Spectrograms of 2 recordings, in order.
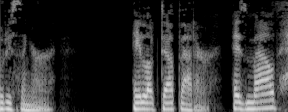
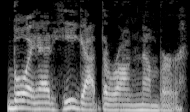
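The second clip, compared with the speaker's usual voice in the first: ordinary delivery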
